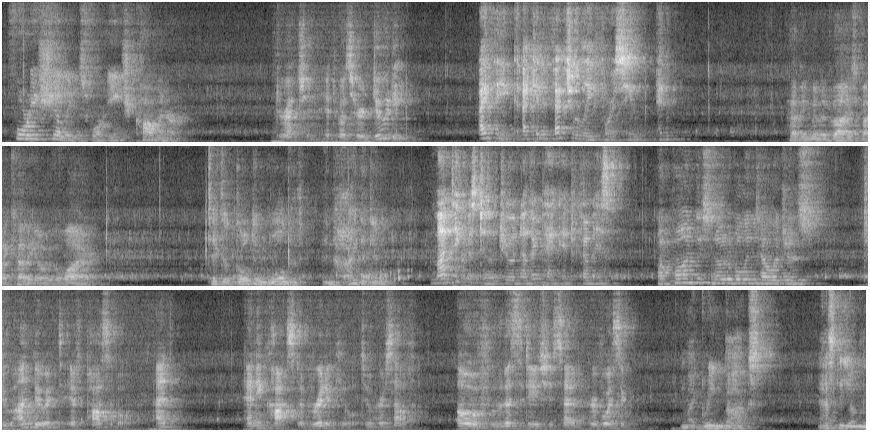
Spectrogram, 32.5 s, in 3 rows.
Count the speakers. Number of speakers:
five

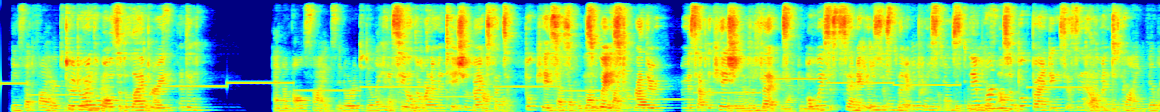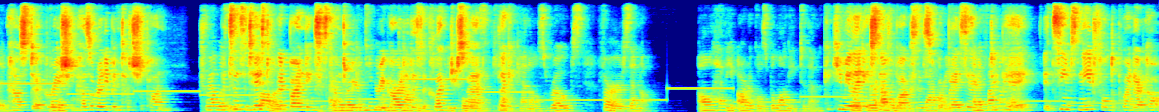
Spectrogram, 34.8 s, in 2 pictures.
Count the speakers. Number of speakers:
two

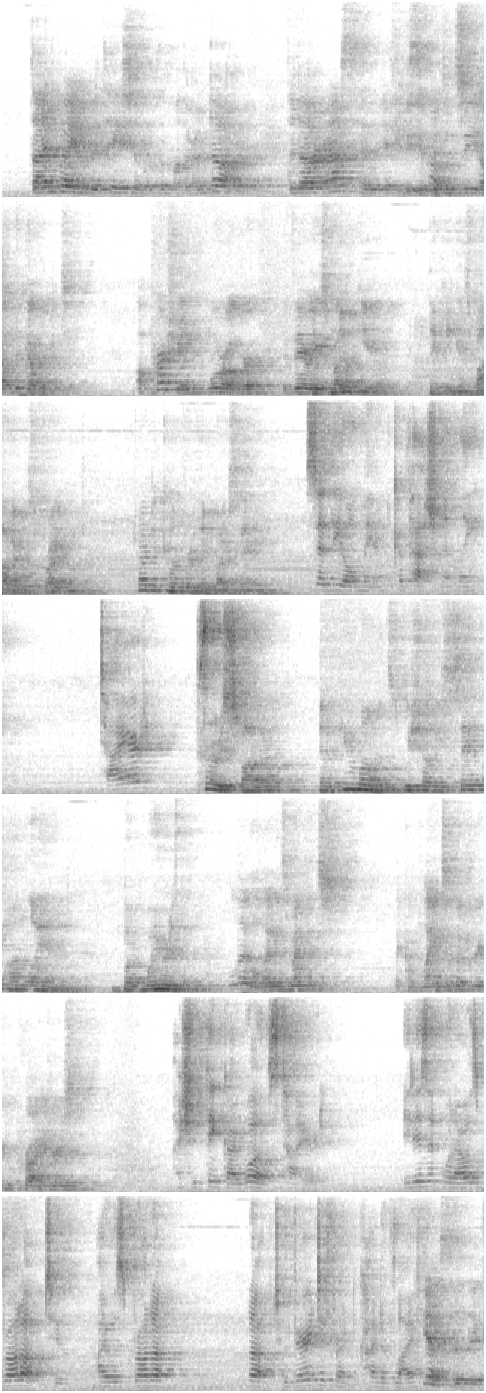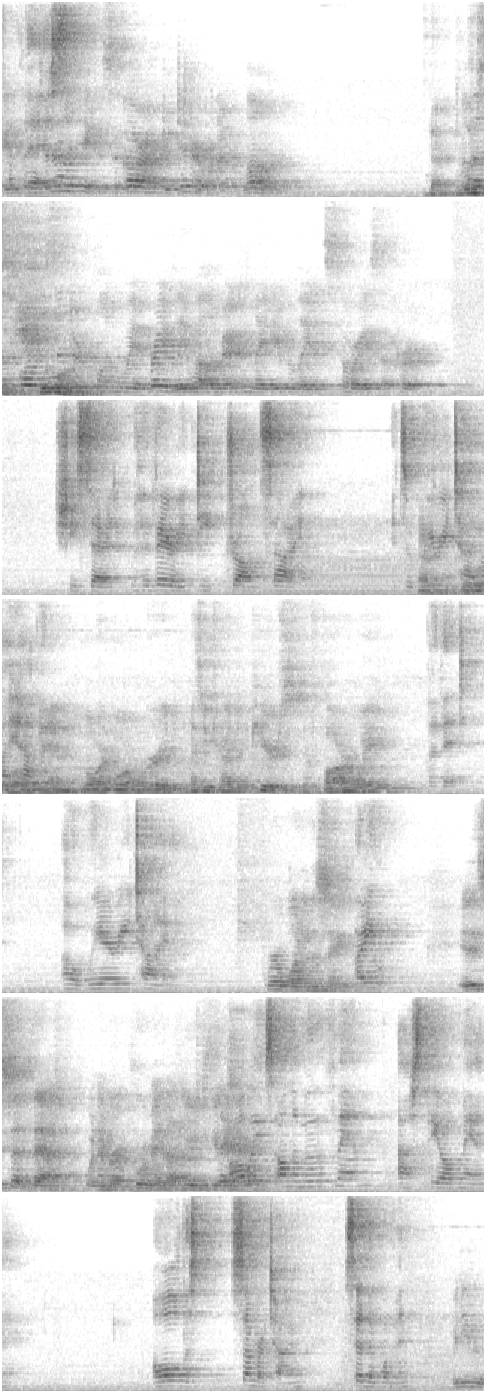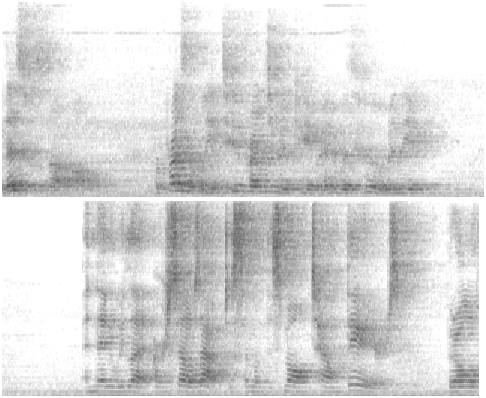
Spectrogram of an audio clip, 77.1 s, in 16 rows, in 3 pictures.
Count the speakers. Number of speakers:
four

